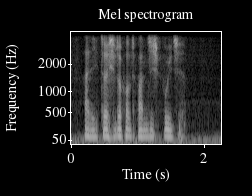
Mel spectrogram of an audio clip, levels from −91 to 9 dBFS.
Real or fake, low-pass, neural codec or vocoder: fake; 3.6 kHz; autoencoder, 22.05 kHz, a latent of 192 numbers a frame, VITS, trained on many speakers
